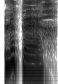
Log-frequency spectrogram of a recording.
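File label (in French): "Le pere", French; vocabulaire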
